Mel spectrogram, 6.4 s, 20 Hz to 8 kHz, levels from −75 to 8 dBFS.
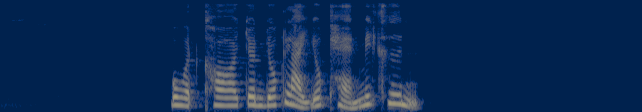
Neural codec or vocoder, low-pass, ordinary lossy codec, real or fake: none; 7.2 kHz; none; real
